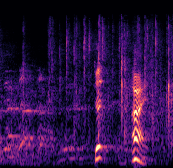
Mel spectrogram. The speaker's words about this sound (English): So thank you, women. Yeah, you can clap that.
